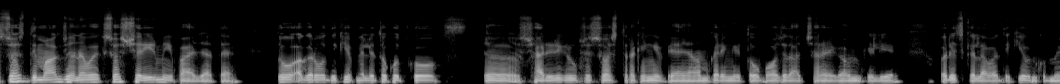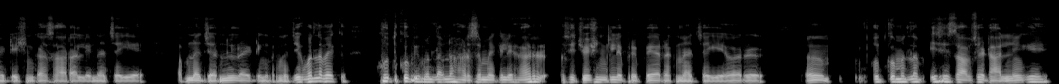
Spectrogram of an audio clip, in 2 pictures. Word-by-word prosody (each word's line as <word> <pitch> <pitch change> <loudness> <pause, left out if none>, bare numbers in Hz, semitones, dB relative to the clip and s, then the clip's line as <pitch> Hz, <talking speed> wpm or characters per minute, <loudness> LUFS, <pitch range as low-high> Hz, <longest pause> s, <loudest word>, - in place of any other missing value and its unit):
स्वस्थ 130 +2 +3
दिमाग 110 +2 +2
जो 120 - +4
है 105 - +3
ना, 105 - +3
वो 110 - +3
एक 110 - -5
स्वस्थ 120 0 0
शरीर 105 0 +2
में 110 -1 +1
ही - - -1
पाया 80 -1 +1
जाता 80 0 -2
है। 100 +10 -5 0.4
तो 110 0 +3
अगर 105 +2 +2
वो 105 - +2
देखिए 100 +4 0
पहले 95 +1 -1
तो 100 - 0
खुद 100 0 0
को 100 -1 +3 0.5
अ, - - +4 0.3
शारीरिक 95 +3 0
रूप 100 -1 0
से 100 - -1
स्वस्थ 95 0 -3
रखेंगे, 90 -1 +1
व्यायाम 80 +1 0
करेंगे, 90 -1 0
तो 85 - -1
बहुत 85 0 -1
ज़्यादा 85 0 0
अच्छा 85 +1 -6
रहेगा 85 0 -1
उनके 85 0 -1
लिए। 85 +1 0 0.5
और 100 - +2
इसके 95 -3 -1
अलावा 85 -1 0
देखिए 100 - -1
उनको 85 -3 -3
मेडिटेशन 85 0 -1
का 85 +1 -2
सहारा 80 -1 -2
लेना 80 0 -1
चाहिए, 85 +1 -2 0.3
अपना 95 -1 +2
जर्नल 90 +4 +3
राइटिंग 85 -2 -2
करना 80 -3 0
चाहिए। 115 +6 +1
मतलब 145 +1 +4
एक 140 -4 -1 0.4
खुद 150 - +2
को 150 - +5
भी - - +3
मतलब 115 -1 +2
ना 125 - +4
हर 105 -3 0
समय 110 0 +2
के 105 - -1
लिए, 110 0 +2
हर 115 +2 +2 0.2
सिचुएशन 105 +1 +1
के 110 - 0
लिए 105 - +2
प्रिपेयर 90 +1 0
रखना 80 -1 +1
चाहिए। 80 +2 -1
और 85 0 -1 0.6
अ, - - +3 0.6
खुद 125 -2 0
को 125 - +3
मतलब 125 -1 +2
इस 125 - +3
हिसाब 110 -7 +1
से 110 +3 +1
ढाल 90 -4 -1
लेंगे 120 +6 +1
95 Hz, 225 wpm, -23 LUFS, 85-110 Hz, 0.6 s, को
